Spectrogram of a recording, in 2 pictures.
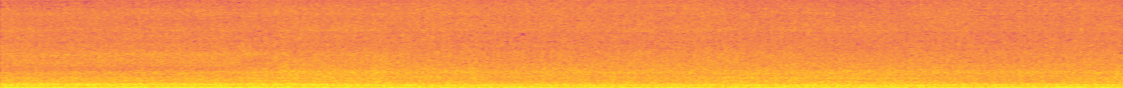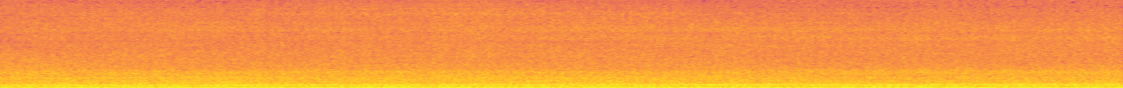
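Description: Dhuandhar Falls on the Narmada River: a steady, loud rush of water pouring over rock ledges.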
